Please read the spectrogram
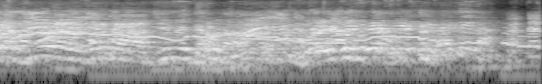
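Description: Several people talking over one another, a lively mix of voices chattering at once.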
